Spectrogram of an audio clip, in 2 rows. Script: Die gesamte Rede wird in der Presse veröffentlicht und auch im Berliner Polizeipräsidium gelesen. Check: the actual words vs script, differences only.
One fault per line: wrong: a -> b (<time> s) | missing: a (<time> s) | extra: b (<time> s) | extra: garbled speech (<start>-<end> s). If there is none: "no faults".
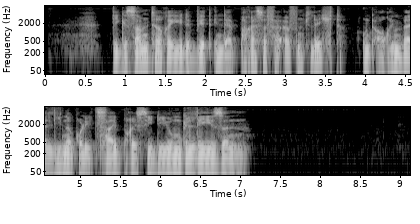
no faults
